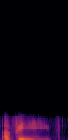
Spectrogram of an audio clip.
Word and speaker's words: Aviv: Again, which is also in the month of Abib, A-B-I-B. Now, the word Abib, as pronounced by the Israelis and the Jewish people, they pronounce it Aviv, A-V-I-V.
